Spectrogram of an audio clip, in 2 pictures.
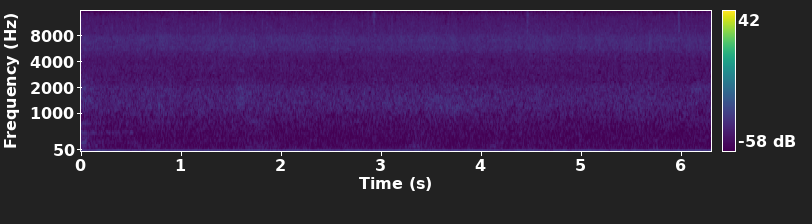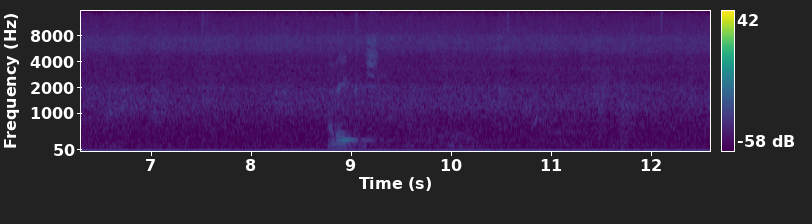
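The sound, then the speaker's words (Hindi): Steady rain falls throughout, a soft continuous hiss with no pauses, fairly quiet and even, broken only by one brief knock partway through. “सोच रहा था कि बरसात है इसलिए शायद कोई डिवोटी बाहर से नहीं आएंगे”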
